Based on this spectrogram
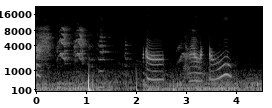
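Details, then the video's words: Hand-tame ringneck parrots giving several nasal, harmonic calls that bend downward then rise, mixed with clicks and taps and a low steady hum indoors. "Most Colorful Parrots Natural Sounds"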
